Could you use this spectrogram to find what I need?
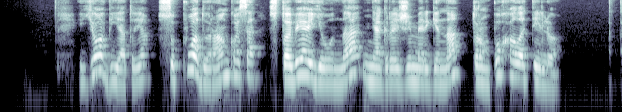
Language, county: Lithuanian, Vilnius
